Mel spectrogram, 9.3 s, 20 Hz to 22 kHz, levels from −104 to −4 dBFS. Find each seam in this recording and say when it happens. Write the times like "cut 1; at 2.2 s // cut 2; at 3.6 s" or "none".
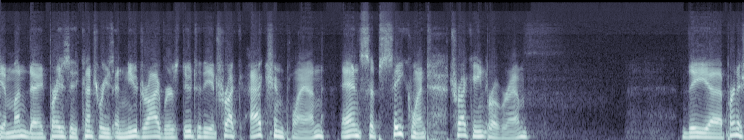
cut 1; at 1.4 s // cut 2; at 2.7 s // cut 3; at 4.2 s // cut 4; at 6.0 s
